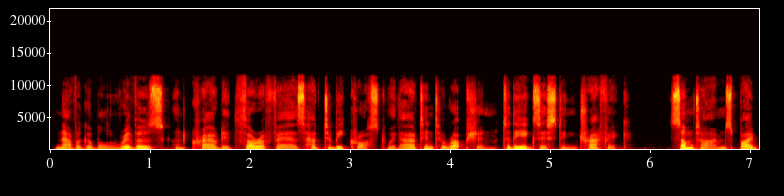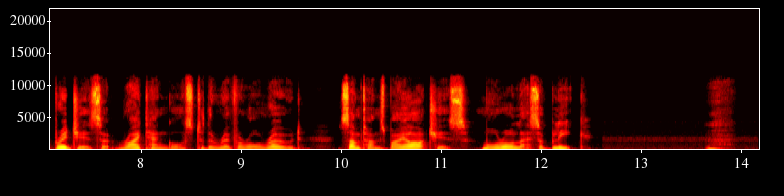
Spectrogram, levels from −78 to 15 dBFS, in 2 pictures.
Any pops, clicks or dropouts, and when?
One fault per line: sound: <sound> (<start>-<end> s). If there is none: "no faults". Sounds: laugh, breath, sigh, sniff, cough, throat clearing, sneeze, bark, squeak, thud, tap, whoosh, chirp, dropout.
sound: sniff (13.6-14.0 s)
